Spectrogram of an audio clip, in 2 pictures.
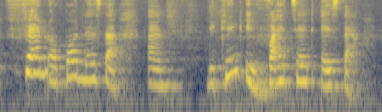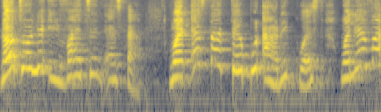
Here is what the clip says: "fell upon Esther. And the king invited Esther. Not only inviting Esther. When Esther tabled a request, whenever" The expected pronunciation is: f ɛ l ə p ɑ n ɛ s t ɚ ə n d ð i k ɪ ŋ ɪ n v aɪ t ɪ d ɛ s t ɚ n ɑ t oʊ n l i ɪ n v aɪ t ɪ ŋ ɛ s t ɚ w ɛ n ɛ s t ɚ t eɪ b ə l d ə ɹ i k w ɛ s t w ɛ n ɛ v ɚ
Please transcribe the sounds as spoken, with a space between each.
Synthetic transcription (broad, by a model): f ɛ l ə p ɑ n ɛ s t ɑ ə n d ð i k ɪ ŋ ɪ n v aɪ t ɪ d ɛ s t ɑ n ɑ t oʊ n l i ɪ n v aɪ t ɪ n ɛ s t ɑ w ɛ n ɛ s t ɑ t eɪ b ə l ə ɹ i k w ɛ s t w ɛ n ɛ v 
